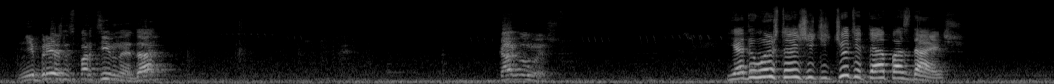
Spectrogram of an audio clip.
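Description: A young woman speaks with animation close by.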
